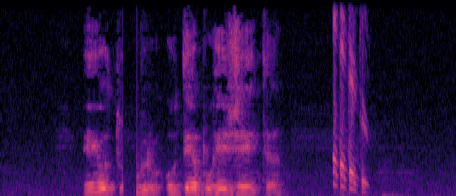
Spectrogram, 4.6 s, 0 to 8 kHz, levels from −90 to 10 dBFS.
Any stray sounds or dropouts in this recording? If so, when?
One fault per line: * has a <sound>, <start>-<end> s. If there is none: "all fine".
* has a dropout, 1.2-1.4 s
* has a chirp, 3.3-3.7 s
